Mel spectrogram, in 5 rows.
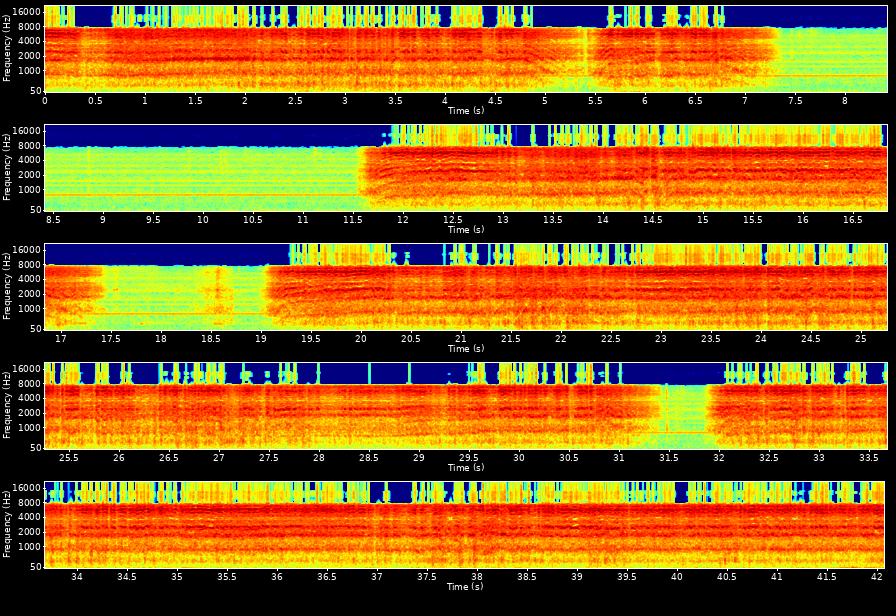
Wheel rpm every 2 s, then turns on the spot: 220, 230, 150, 90, 0, 20, 200, 220, 110, 60, 220, 230, 230, 180, 190, 130, 190, 230, 220, 230, 230.
16-18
